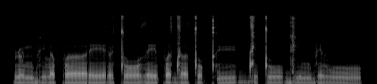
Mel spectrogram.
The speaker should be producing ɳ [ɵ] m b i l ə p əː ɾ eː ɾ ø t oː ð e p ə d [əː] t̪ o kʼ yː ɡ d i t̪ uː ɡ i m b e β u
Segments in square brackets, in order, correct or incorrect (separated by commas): incorrect, correct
